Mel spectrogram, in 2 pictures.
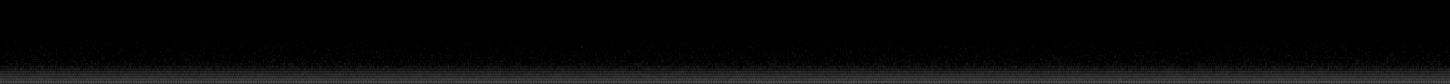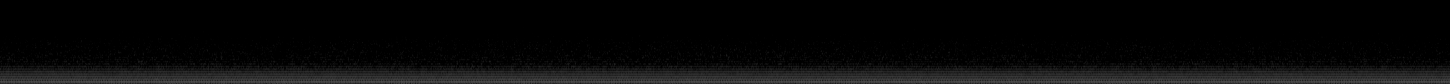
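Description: Steady electrical mains hum with a stack of overtones, over a faint hiss of background noise.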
